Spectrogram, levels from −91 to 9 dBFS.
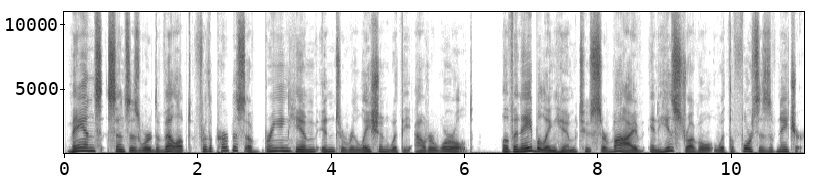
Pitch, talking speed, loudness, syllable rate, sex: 150 Hz, 155 wpm, -18 LUFS, 4.8 syllables/s, male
